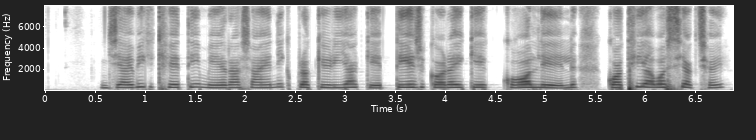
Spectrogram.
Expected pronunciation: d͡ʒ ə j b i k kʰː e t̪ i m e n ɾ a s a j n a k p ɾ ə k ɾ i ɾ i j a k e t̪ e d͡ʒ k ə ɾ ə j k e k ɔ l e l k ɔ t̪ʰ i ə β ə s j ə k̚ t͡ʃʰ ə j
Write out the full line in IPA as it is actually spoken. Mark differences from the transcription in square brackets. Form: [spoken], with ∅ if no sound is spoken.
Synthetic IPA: d͡ʒ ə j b i k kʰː e t̪ i m e [∅] ɾ a s a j n [i] k p ɾ ə k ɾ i ɾ i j a k e t̪ e d͡ʒ k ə ɾ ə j k e k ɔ l e l k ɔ t̪ʰ i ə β ə s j ə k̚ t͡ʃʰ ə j

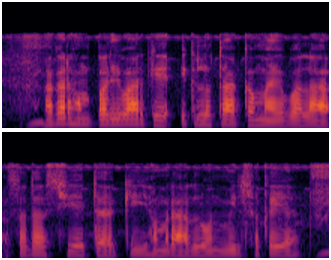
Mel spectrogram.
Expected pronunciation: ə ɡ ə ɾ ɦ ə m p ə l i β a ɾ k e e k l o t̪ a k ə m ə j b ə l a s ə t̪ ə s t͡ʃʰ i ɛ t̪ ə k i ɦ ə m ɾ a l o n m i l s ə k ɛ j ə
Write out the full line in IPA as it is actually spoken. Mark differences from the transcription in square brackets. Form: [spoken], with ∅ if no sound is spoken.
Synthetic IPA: ə ɡ ə ɾ ɦ ə m p ə [ɾ] i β a ɾ k e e k l o t̪ a k ə m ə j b [a] l a s ə [d̪] ə s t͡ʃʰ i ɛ t̪ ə k i ɦ ə m ɾ a l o n m i l s ə k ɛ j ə

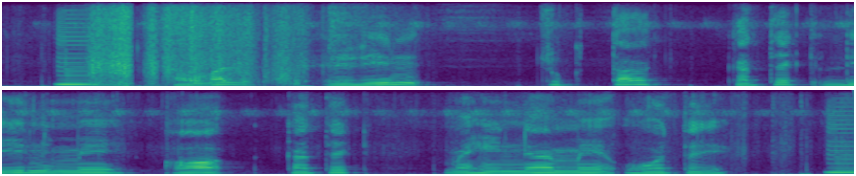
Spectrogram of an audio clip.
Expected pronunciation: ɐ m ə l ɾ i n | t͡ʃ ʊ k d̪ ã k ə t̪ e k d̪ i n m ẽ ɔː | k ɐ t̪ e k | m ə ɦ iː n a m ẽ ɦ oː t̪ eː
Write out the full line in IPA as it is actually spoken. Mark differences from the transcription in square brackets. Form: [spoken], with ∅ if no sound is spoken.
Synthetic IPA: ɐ m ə l ɾ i n | t͡ʃ ʊ k [t̪] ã k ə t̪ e k d̪ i n m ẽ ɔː | k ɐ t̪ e k | m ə ɦ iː n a m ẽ ɦ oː t̪ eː

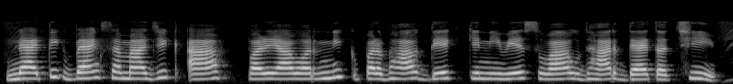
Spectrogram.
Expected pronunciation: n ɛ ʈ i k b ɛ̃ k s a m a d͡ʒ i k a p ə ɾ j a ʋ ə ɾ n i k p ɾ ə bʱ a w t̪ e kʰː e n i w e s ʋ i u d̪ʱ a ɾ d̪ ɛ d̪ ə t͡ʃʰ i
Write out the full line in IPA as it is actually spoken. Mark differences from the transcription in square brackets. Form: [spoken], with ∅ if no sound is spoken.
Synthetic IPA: n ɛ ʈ i k b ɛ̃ k s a m a d͡ʒ i k a p ə ɾ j a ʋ ə ɾ n i k p ɾ ə bʱ a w [d̪] e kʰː e n i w e s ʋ [a] u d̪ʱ a ɾ d̪ ɛ [t̪] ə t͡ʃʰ i

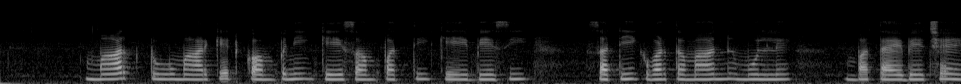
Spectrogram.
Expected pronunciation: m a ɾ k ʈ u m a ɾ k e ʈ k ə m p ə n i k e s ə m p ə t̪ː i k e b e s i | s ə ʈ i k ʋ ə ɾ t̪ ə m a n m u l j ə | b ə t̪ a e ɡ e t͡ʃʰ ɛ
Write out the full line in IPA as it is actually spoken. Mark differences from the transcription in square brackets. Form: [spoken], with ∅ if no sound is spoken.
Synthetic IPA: m a ɾ k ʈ u m a ɾ k e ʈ k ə m p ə n i k e s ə m p ə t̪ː i k e b e s i | s ə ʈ i k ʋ ə ɾ t̪ ə m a n m u l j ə | b ə t̪ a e [b] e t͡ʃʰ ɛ

